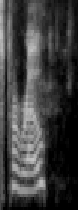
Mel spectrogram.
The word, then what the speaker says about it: Perrault: or even like Perrault or whatever. How do you pronounce that name? – Charles Perrault. – Perrault, okay.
